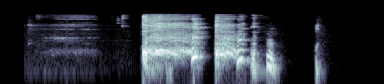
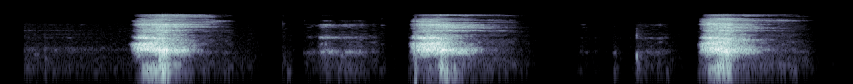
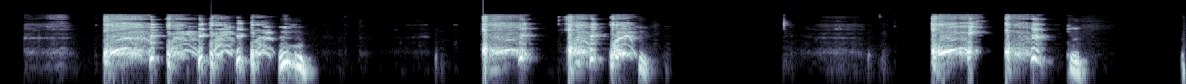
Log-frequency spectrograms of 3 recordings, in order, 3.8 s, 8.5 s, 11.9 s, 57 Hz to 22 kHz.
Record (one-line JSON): {"cough_length": "3.8 s", "cough_amplitude": 29648, "cough_signal_mean_std_ratio": 0.42, "exhalation_length": "8.5 s", "exhalation_amplitude": 27549, "exhalation_signal_mean_std_ratio": 0.34, "three_cough_length": "11.9 s", "three_cough_amplitude": 32768, "three_cough_signal_mean_std_ratio": 0.43, "survey_phase": "beta (2021-08-13 to 2022-03-07)", "age": "65+", "gender": "Female", "wearing_mask": "No", "symptom_cough_any": true, "symptom_abdominal_pain": true, "symptom_fatigue": true, "symptom_change_to_sense_of_smell_or_taste": true, "smoker_status": "Never smoked", "respiratory_condition_asthma": false, "respiratory_condition_other": false, "recruitment_source": "Test and Trace", "submission_delay": "1 day", "covid_test_result": "Positive", "covid_test_method": "LFT"}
